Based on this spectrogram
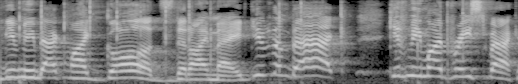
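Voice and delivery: hammed-up wail of a robbed man; mock desperate pleading. Micah chasing the thieves.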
